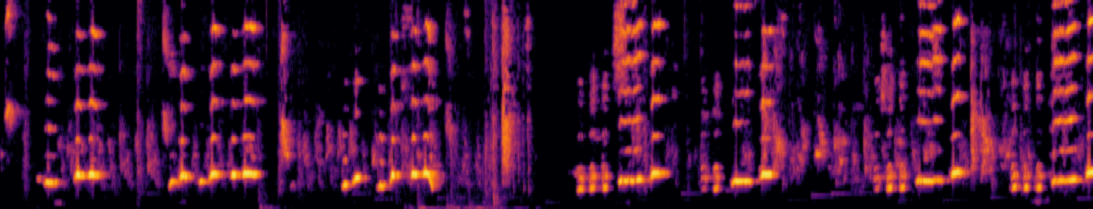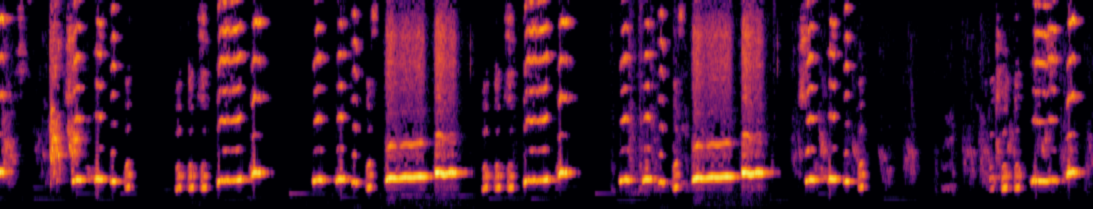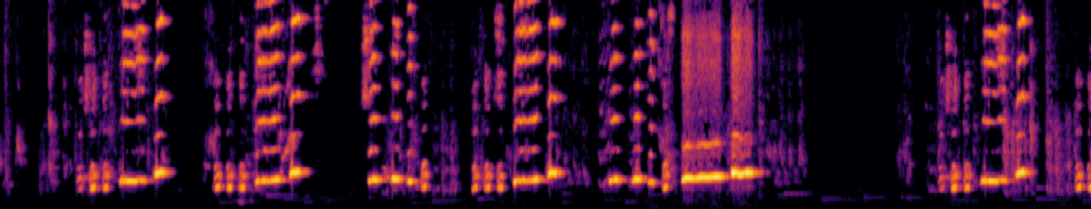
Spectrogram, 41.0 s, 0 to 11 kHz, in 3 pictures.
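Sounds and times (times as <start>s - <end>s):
cockatiel whistling: 0.0s - 6.6s, 7.2s - 9.9s, 10.9s - 24.6s, 26.0s - 27.3s, 28.3s - 31.3s, 31.9s - 37.0s, 39.0s - 40.9s.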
